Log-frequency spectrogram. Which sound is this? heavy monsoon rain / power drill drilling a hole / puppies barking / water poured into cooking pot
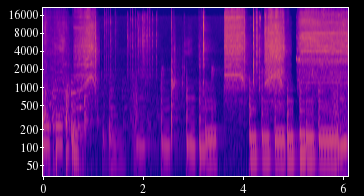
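power drill drilling a hole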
